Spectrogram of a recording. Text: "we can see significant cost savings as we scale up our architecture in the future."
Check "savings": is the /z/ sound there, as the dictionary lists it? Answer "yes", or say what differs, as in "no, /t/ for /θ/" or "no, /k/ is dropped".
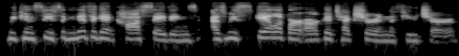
yes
